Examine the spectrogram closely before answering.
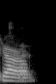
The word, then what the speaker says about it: Jarl: Her name is Jarl, right? Is that how you say her name? Yeah, perfect. Jarl. Yep, Jarl.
